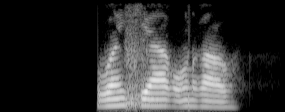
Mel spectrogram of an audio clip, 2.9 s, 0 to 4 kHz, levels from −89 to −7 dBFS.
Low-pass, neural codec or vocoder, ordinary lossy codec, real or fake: 3.6 kHz; none; Opus, 64 kbps; real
